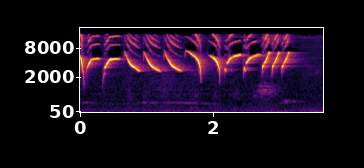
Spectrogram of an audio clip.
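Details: Belgian canary song meant to prompt other canaries to sing, made of clear descending whistled slurs repeated about twice a second, then quicker rising-falling notes before the song fades.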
